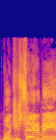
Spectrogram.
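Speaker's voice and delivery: sudden high, jumped-up "what'd you say to me"; a touchy friend squaring up for a fight; hothead challenge. Retold or imitated. A preacher mimics a quick-tempered friend, jumped-up and high.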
